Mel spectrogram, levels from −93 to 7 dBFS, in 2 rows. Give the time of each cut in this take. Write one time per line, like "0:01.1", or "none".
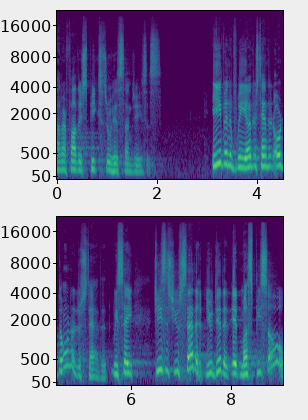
0:02.9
